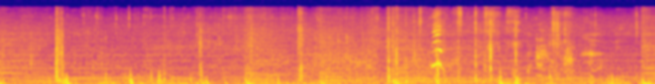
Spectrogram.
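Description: Quad roller skate wheels rolling and knocking on concrete as a skater turns through a transition, with one short, loud squeak just after four seconds in. Instrumental background music plays throughout.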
